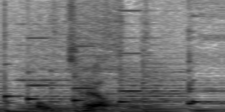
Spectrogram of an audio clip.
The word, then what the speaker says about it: hotel: interesting number 12 is hotel there are two syllables whole and tell like the English word tell as it tell me the stress is on the second syllable so hotel a related word is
